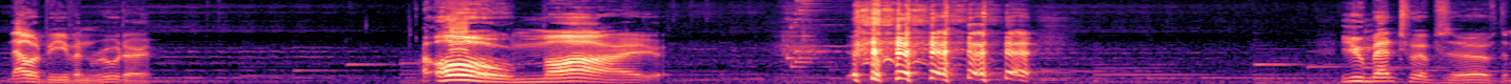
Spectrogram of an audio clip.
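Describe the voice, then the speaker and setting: A man livestreams a visual novel, reading it aloud with theatrical flair and breaking off for playful, jokey asides. His mid-range voice has a fairly bright tone, with faint music behind it.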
